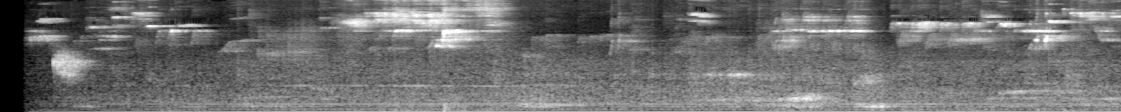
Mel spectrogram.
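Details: Male Gloster canary kept with a female, giving bursts of high, twittering song notes with short trills, rising in loudness around the middle and again toward the end, separated by quieter gaps with faint lower sounds.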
